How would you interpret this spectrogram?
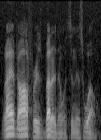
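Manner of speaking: soft, low and quick reassurance; gentle. Retold or imitated. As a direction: say it gently, almost in passing. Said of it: "he kind of just gently says".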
